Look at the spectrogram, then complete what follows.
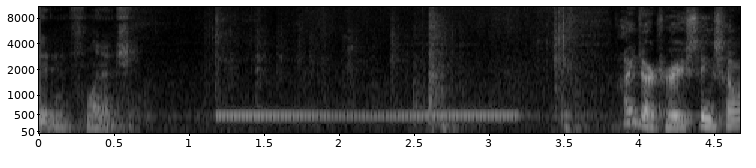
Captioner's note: phone line ringing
